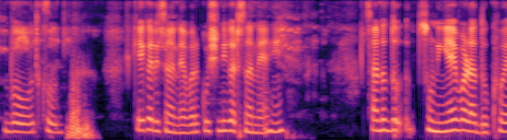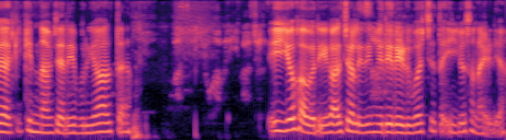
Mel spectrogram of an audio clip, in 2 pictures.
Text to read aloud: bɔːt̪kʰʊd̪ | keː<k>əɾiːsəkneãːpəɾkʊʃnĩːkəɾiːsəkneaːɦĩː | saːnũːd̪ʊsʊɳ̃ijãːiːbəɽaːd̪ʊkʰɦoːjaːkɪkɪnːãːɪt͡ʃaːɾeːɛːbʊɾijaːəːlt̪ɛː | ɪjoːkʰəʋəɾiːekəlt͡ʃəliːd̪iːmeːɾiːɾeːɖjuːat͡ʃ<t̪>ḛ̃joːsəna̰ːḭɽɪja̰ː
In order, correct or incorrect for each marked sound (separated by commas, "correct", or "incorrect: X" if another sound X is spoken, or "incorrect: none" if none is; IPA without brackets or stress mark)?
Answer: correct, correct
